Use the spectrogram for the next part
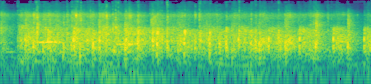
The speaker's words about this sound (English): Yes. Clap for yourself.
